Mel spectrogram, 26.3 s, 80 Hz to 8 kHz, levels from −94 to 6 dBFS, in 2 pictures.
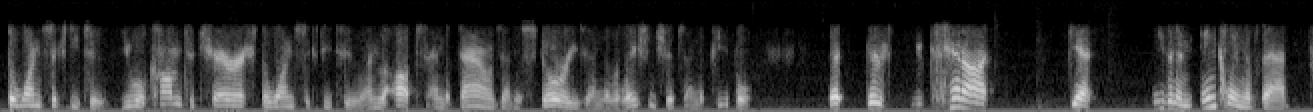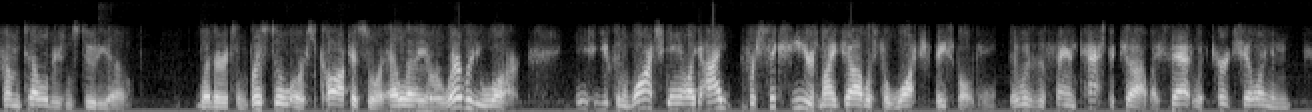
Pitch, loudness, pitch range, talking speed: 140 Hz, -19 LUFS, 120-165 Hz, 175 wpm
